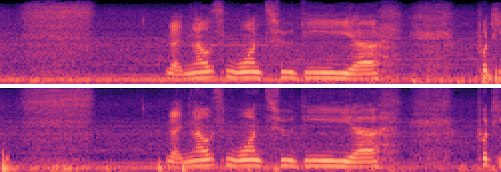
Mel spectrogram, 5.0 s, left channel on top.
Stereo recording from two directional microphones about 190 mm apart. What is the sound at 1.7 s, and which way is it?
Speech, 20° right (ahead or behind).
